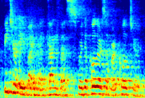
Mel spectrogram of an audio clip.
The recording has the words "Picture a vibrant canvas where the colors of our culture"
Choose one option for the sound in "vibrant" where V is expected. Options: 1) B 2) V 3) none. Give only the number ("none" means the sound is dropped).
1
